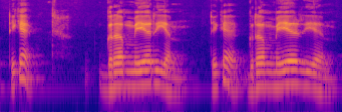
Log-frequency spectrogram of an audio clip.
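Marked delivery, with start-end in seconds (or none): 1.2-2.3 slow ग्रमेरियन with a long मेय; stress on मेय. Shown as a demonstration. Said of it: "मेय पर stress आएगा". 3.1-4.2 slow ग्रमेरियन with a long मेय; stress on मेय. Shown as a demonstration. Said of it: "मेय पर stress आएगा".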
